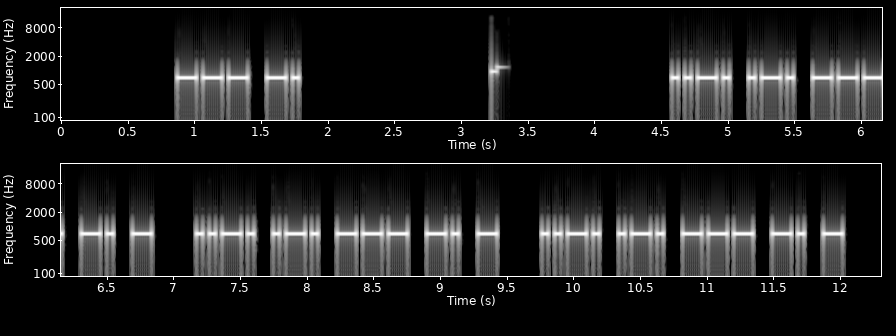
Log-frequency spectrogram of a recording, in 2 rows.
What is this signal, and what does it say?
Morse code, heard as a keyed tone, about 25 wpm, 700 Hz. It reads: ON FRONT FRONT FRONT
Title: Top 500 Words Repeated 25wpm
